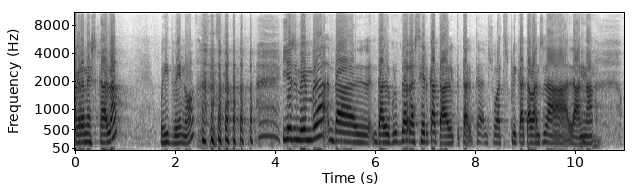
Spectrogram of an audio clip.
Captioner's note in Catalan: riures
